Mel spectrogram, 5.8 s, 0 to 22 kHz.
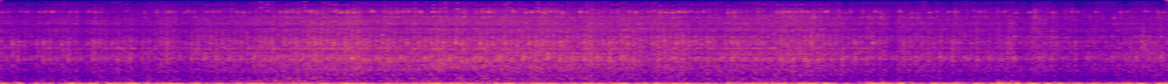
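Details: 2023 Kubota M62 tractor loader backhoe diesel, 227 hours, hydro transmission: steady even low idle rumble with no knocks or misses; engine healthy.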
